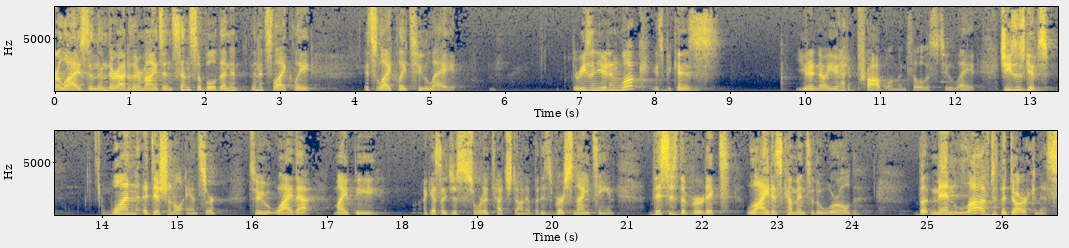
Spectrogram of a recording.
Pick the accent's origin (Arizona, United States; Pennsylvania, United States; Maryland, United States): Arizona, United States; I grew up in Arizona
